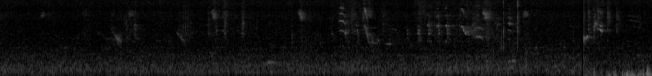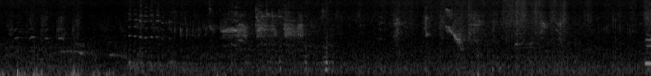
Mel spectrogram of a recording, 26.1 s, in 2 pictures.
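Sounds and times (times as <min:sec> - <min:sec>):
faint bird chirps: 0:03.6 - 0:19.2.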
